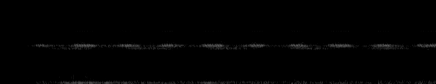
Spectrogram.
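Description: Cricket chirping: a faint, high, even chirp repeating a little over twice a second.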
